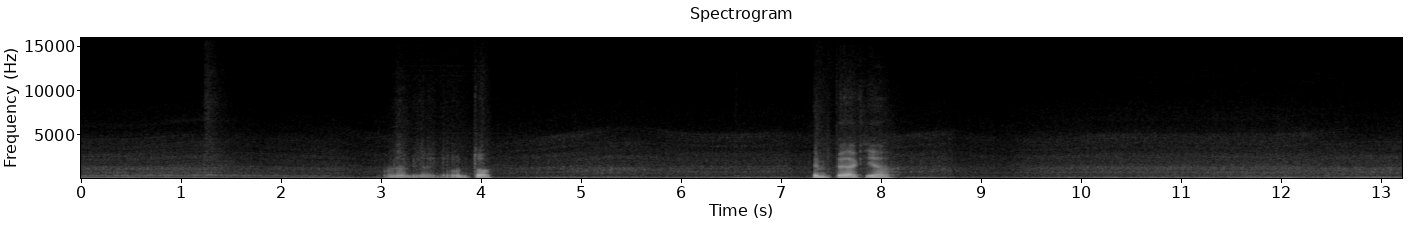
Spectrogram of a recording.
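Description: A tractor engine hums while driving.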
